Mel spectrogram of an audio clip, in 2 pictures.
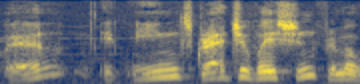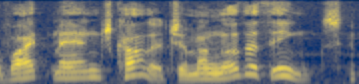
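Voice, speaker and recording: A man's voice: a little high, very animated, takes it slowly, a little mellow, faint music behind, exaggerated voice. An actor playing an earnest, humble young male scientist in a radio drama, polite and hesitant when flustered. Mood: reflective, reverent.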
